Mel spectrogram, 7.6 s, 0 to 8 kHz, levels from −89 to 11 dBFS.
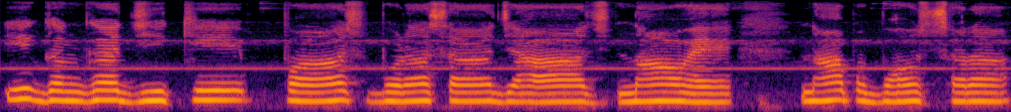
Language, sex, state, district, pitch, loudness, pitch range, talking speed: Hindi, female, Maharashtra, Mumbai Suburban, 200 Hz, -14 LUFS, 190-215 Hz, 110 wpm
